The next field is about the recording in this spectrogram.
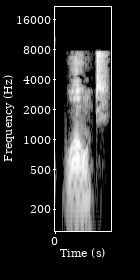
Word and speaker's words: won't: It's a long O, right? Won't.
